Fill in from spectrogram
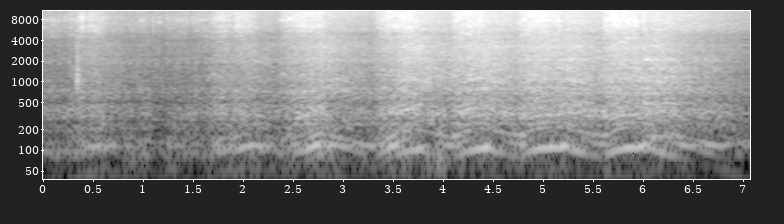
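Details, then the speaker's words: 1987 Buick Regal Turbo T, not driven in years, just after its first start: the engine hunts and surges, revs rising and sagging about every second; rough idle, with cracked parts found underhood. "don't sound the greatest but it does run"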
